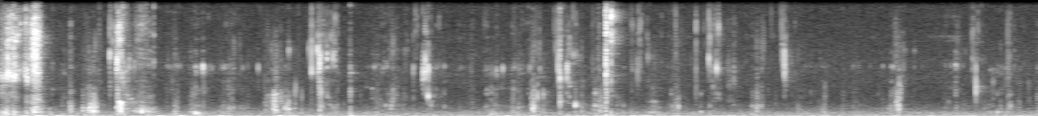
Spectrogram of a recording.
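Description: Close-miked chewing of a mouthful of chili cheese rice casserole: a steady run of short mouth clicks and smacks. The loudest moments come right at the start and about six seconds in, as bites are taken off a plastic spoon.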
